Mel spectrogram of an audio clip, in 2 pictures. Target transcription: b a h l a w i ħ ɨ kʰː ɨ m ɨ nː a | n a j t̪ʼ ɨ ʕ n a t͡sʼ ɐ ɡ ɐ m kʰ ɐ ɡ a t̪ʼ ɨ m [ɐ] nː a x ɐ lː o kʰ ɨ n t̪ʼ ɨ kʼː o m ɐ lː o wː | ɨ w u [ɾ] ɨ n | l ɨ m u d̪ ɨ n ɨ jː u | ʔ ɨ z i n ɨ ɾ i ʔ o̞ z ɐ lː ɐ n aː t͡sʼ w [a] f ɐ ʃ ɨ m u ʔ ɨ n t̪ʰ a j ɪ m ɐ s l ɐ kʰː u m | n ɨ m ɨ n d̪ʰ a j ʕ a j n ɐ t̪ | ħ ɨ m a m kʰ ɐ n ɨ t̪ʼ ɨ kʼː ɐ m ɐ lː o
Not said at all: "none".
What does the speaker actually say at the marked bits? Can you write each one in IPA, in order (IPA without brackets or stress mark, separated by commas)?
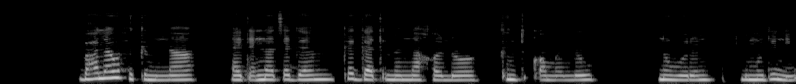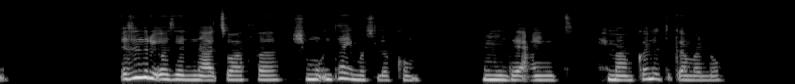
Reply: ɐ, ɾ, a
